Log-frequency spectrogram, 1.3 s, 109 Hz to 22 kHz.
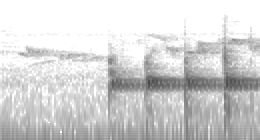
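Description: Four knocks strike the very heavily built steel frame, about as big as a hand, of a brand new New Holland Procart 1022 hay rake. Each knock gives a short, bright metallic ring near 1 kHz that fades quickly, and the frame sounds solid.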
